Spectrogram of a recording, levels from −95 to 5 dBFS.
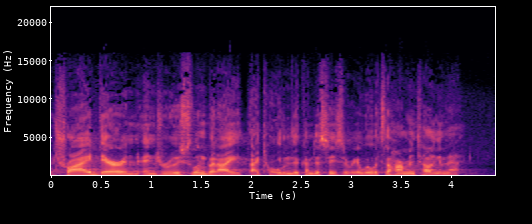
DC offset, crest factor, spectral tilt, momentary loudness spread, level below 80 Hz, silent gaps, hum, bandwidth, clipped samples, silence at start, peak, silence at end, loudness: under 0.1%; 18 dB; -4 dB/octave; 9 LU; -68 dBFS; none; none; 16 kHz; under 0.1%; 0 s; -6 dBFS; 0.35 s; -24 LUFS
